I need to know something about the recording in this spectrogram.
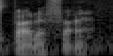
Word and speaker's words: Spotify: in the english translation spotify is a swedish startup but uh i've only ever heard it as spotify okay cool okay now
